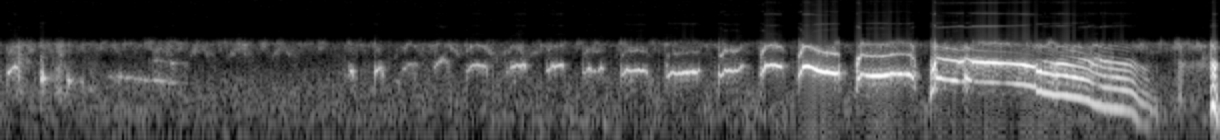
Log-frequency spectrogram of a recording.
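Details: Four-week-old purebred Siberian Husky puppy whimpering: a series of short, whining yelps repeated about twice a second, growing louder and higher, ending in a long wavering howl that slides downward; a woman speaks softly nearby.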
